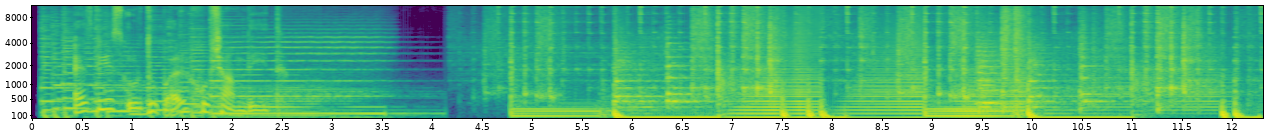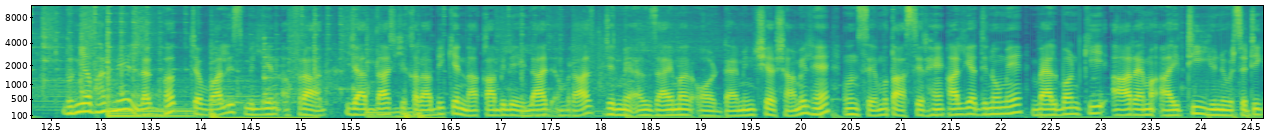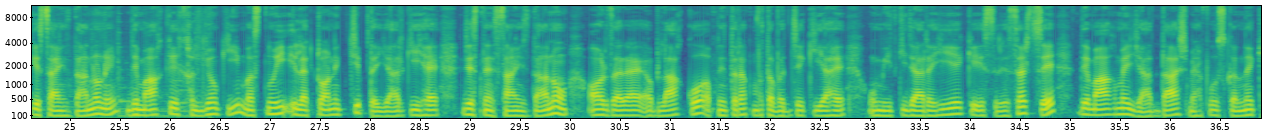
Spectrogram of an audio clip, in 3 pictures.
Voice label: urdu; سائنسی تحقیق ۔ نئی الیکٹرانک چِپ کے ذریعے یادداشت کو محفوظ کیا جاسکے گا; SBS Urdu

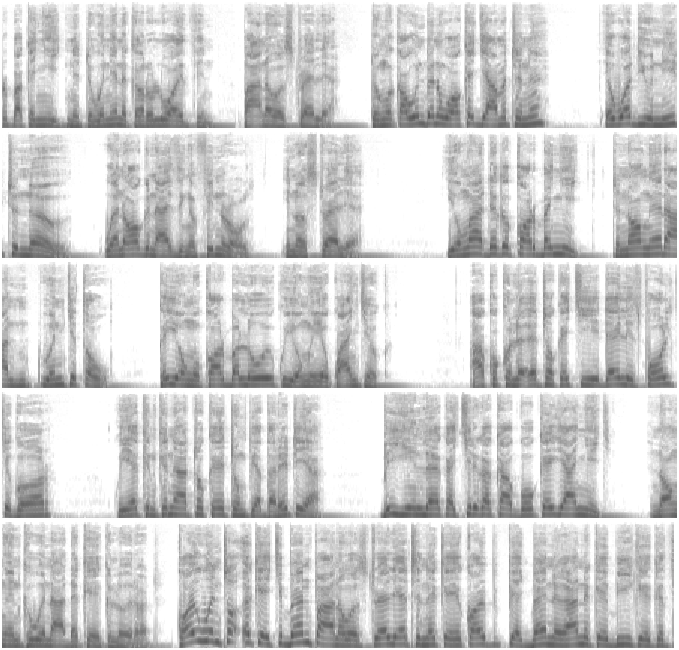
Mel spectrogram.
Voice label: dinka; Settlement Guide: How is a funeral organised in Australia?; SBS Dinka

